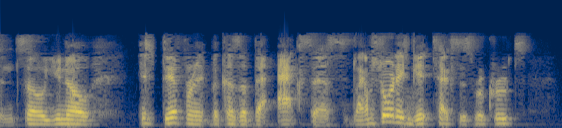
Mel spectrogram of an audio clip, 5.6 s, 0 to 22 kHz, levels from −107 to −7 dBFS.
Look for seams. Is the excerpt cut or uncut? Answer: cut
